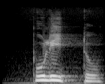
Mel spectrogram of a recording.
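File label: "pulittu", Ligurian dialect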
